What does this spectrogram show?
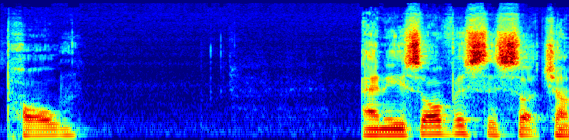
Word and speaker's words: Pal: His name is uh spelled P A L like pal, but it's pronounced Paul. I've been calling I've been saying pal, but it's actually pronounced Paul.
